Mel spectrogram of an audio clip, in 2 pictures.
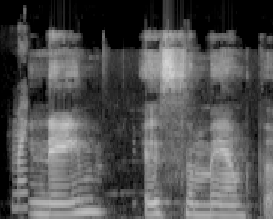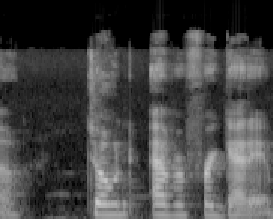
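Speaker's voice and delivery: very low, very loud, booming inhuman ghost voice. Retelling what the girl ghost said to her up close, deep inhuman ghost voice. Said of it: "but like in a deep voice, like not a human voice".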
